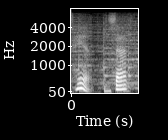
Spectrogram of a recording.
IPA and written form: ˈhaɪndˌsaɪt (hindsight)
